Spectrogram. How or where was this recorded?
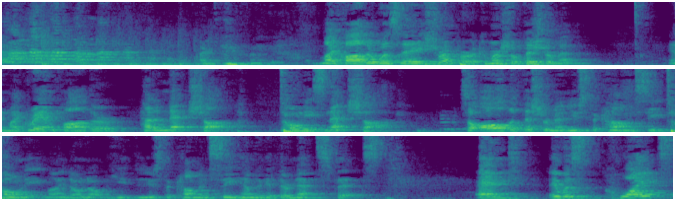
large echoing room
